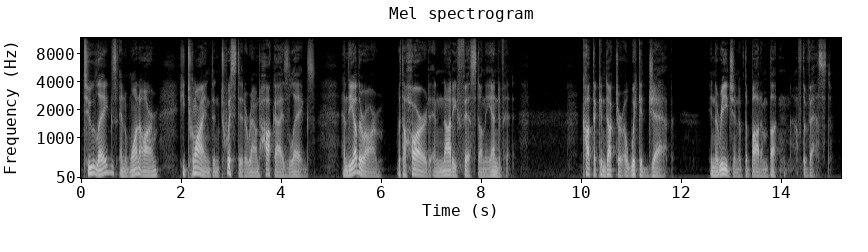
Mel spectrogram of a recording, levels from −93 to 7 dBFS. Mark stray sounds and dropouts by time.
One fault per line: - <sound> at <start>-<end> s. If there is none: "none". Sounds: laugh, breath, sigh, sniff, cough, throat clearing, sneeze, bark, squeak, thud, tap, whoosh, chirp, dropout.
none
